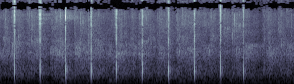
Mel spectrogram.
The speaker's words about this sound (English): So let's give a round of applause to one of our faithful brothers.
